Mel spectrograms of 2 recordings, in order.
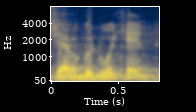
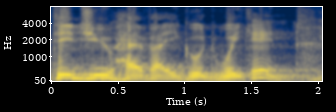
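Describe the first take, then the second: First: The phrase is said fast, run together. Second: The phrase is said slowly, words apart. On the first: "It's one single word" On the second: "if I slow it down"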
